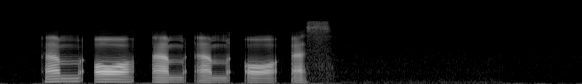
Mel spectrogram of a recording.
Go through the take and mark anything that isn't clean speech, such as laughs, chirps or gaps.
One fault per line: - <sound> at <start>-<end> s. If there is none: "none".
none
